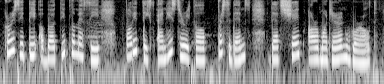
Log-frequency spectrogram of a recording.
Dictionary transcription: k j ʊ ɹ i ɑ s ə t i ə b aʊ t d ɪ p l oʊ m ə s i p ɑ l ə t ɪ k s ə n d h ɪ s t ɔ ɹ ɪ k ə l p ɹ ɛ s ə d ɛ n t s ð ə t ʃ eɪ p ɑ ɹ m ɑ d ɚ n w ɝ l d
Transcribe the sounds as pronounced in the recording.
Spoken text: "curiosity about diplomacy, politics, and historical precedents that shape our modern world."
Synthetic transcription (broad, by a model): k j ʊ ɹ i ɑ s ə t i ə b aʊ t d ɪ p l oʊ m ə s i p ɑ l ə t ɪ k s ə n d h ɪ s t ɔ ɹ ɪ k ə l p ɹ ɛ s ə d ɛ n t s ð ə t ʃ eɪ p ɑ ɹ m ɑ d ɚ n w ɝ l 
